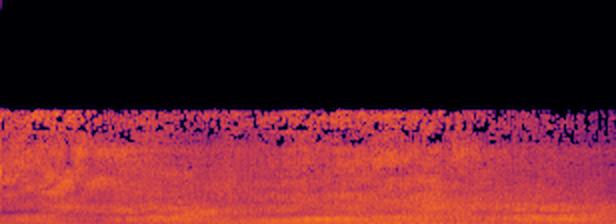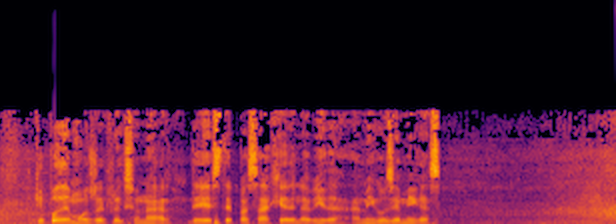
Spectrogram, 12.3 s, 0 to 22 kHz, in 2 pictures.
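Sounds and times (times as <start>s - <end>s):
motorcycles passing: 0.0s - 12.3s
speech: 6.6s - 10.7s.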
